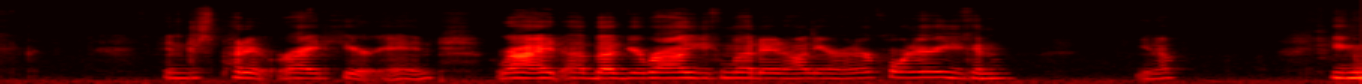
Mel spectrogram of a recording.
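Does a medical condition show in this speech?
Yes: cerebral palsy, spastic.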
